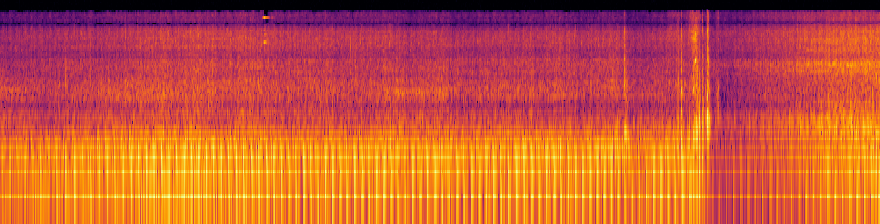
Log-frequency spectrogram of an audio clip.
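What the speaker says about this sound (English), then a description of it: "But the bike powers through them." A motorcycle engine chugs steadily and loudly up close while the bike pushes through rutted ground, its throb briefly dropping out near the end before it revs back up, with no talking.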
